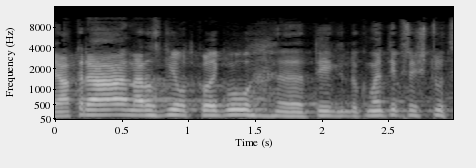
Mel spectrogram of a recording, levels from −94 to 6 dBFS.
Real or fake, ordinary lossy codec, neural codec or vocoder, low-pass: fake; MP3, 48 kbps; codec, 44.1 kHz, 7.8 kbps, DAC; 14.4 kHz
